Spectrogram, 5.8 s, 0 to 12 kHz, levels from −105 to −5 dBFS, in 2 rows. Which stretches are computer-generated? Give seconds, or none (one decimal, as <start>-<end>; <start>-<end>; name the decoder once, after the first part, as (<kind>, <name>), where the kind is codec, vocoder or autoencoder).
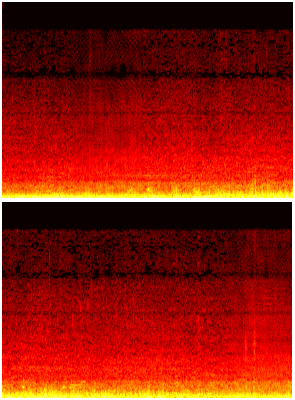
0.7-1.4 (vocoder, Vocos); 5.2-5.8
